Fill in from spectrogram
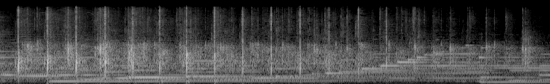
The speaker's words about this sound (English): If you want to clap, go ahead and give it.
